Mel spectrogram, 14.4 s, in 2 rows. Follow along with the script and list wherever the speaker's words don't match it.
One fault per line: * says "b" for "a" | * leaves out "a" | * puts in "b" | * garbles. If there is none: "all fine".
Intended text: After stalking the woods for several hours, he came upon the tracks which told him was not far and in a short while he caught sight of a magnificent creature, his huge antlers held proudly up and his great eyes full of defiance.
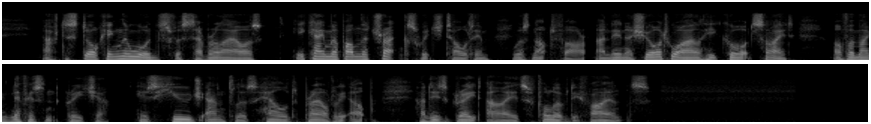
all fine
